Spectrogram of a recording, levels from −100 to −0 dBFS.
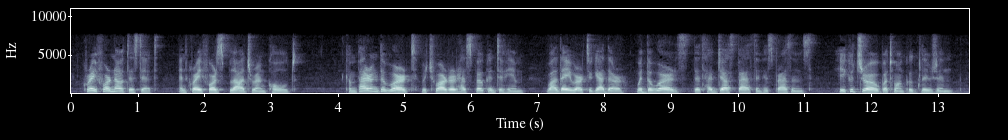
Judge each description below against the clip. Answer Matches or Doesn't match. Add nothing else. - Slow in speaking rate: Doesn't match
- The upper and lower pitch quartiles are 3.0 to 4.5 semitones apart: Doesn't match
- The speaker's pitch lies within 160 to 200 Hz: Matches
